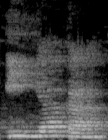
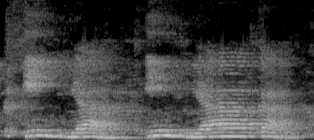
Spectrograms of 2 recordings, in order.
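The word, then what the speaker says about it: إياك: ke ayat selanjutnya itu kita bacanya bukan iya kah Tidak kita tajwidkan jadi cuman Iya Kak biasa sedangkan itu bertasydid jadi iya iya kan karena itu Bertasbih yaknya jadi iya karenastamin seperti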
